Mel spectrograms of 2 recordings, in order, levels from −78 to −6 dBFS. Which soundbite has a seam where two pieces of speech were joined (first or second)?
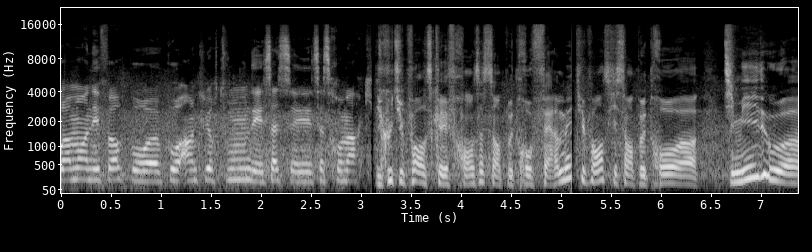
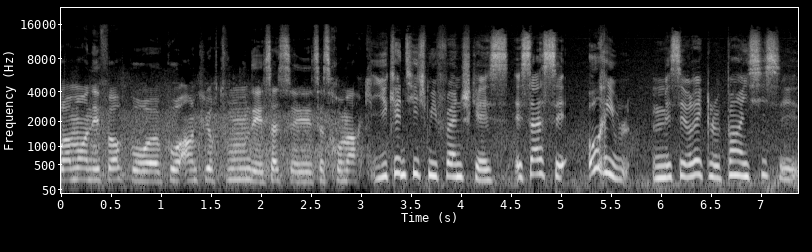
second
